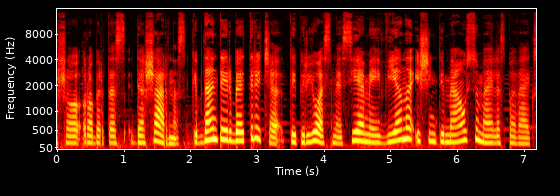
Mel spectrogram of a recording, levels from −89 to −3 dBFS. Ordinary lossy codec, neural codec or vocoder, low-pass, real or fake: MP3, 64 kbps; none; 14.4 kHz; real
